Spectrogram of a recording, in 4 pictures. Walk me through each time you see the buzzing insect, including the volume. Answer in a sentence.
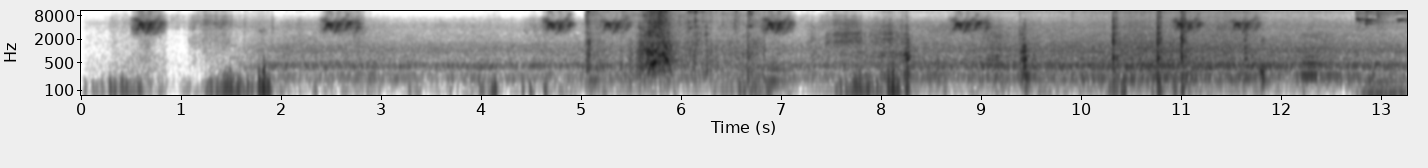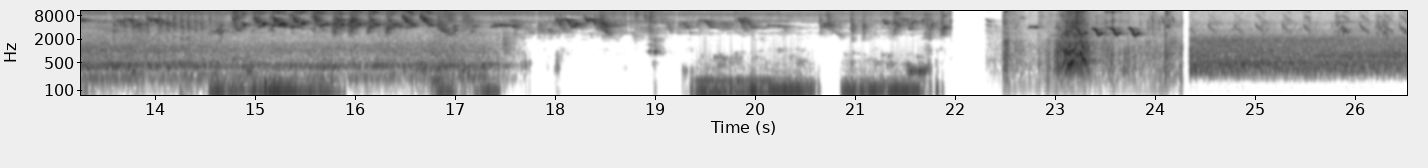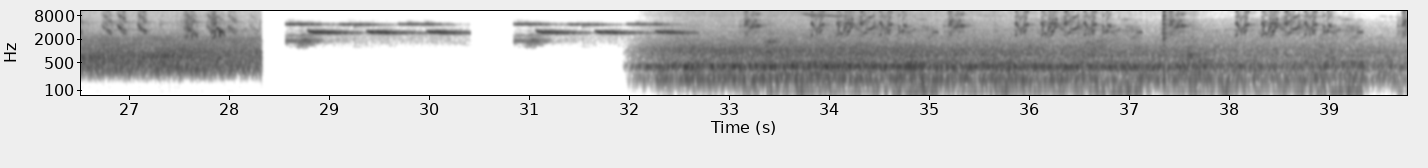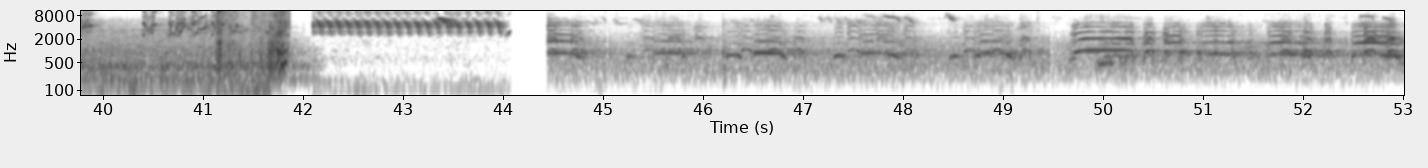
The buzzing insect can be heard from 1.5 to 17.7 s, getting louder then quieter; and from 32.0 to 42.1 s, getting quieter.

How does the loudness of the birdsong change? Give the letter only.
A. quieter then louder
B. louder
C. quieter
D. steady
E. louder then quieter
C.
